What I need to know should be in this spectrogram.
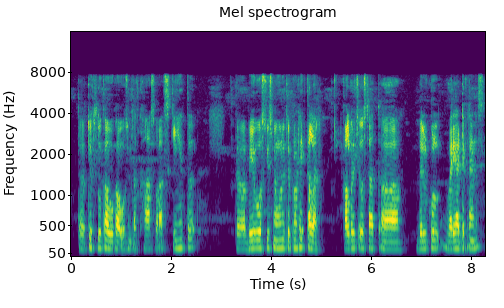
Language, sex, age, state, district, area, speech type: Kashmiri, male, 30-45, Jammu and Kashmir, Kupwara, rural, spontaneous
